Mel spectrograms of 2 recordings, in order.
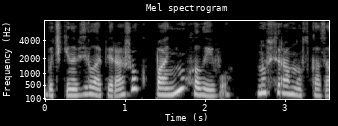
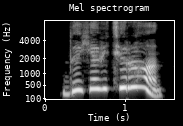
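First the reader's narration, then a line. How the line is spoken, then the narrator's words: Shouted. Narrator (Russian): закричал Дебиленко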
